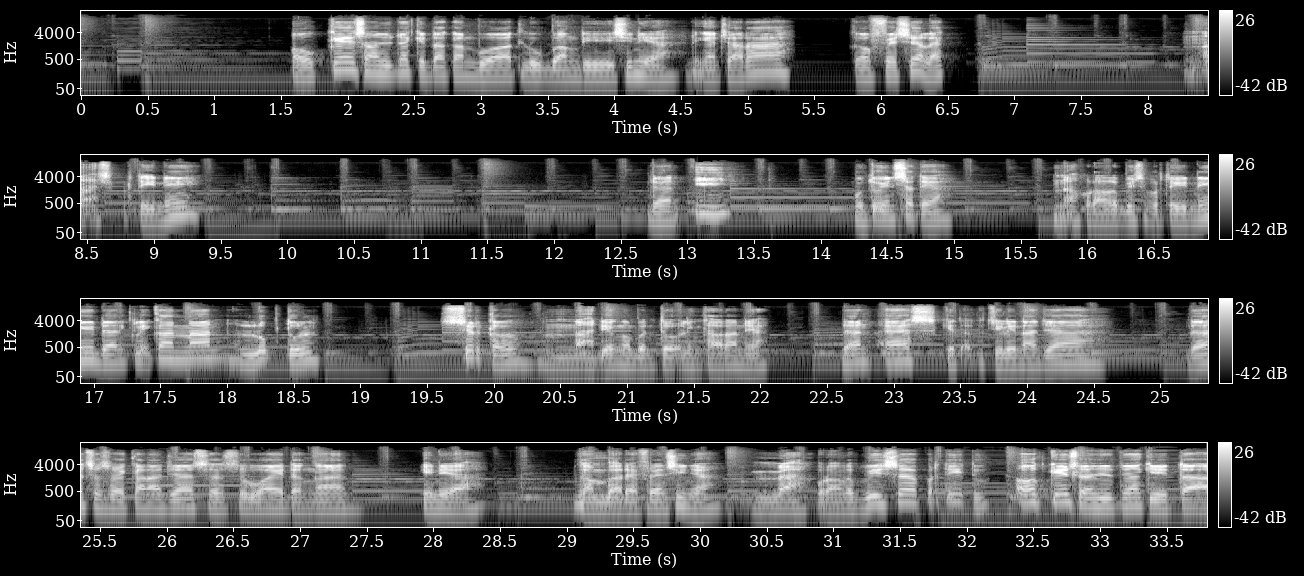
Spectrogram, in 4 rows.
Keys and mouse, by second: 5.3 click, 6.7 click, 7.6 shift+click, 7.9-9.0 shift+drag, 9.6 shift+click, 10.4 shift+click, 10.8 shift+click, 11.4 shift+click, 12.5 shift+middle click, 14.1 i, 17.2-19.9 right drag, 22.4 s, 25.3-27.6 drag, 27.6 s.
